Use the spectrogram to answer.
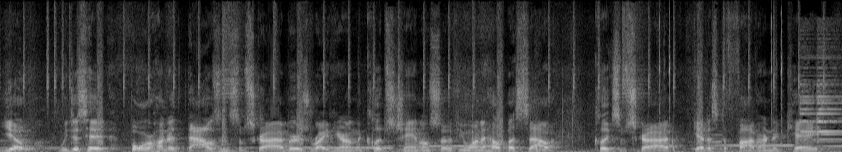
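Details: Adult male speaker; normal speech.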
